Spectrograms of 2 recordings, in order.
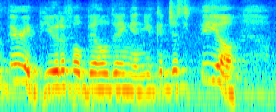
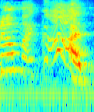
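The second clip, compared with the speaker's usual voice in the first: mock horror; 12 semitones higher than usual. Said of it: "And he's going".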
